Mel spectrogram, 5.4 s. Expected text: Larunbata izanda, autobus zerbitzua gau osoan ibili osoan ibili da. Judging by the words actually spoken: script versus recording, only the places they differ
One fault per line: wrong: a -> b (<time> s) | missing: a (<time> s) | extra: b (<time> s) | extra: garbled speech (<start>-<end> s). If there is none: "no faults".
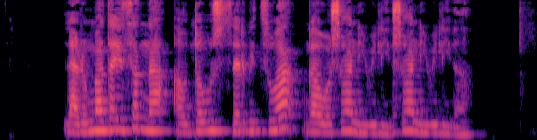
no faults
